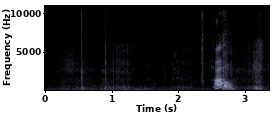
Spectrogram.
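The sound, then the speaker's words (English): Crunchy chewing on crisp brown sugar flavored biscuit sticks sold as pretzel sticks, an Okinawa-inspired treat: a few sharp snapping crackles, then a louder burst of crunching near the end, with a faint murmured voice mixed in. “These crunchy pretzel sticks are yummy brown sugar flavor.”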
